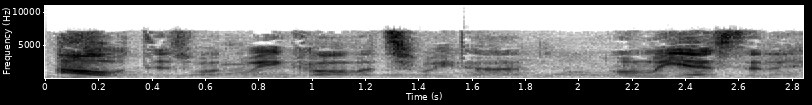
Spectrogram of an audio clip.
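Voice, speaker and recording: An actor playing a sly, teasing American ex-convict in an old-time radio drama, heard through a telephone filter with drawn-out phrasing. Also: male voice, lowish voice, sharp tone. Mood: pressing. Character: taunting, smooth ex-convict calling an old flame. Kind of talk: 1940s radio drama acting. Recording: dull, thin old radio phone-call sound.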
